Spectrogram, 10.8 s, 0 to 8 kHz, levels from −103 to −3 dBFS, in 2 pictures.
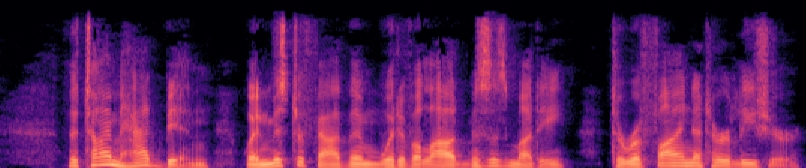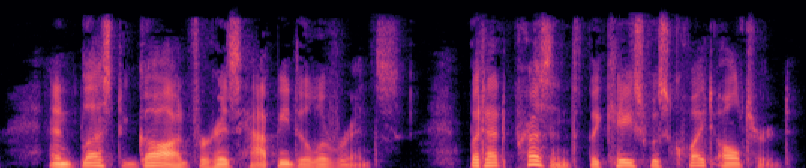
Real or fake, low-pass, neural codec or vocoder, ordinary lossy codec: real; 7.2 kHz; none; AAC, 48 kbps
